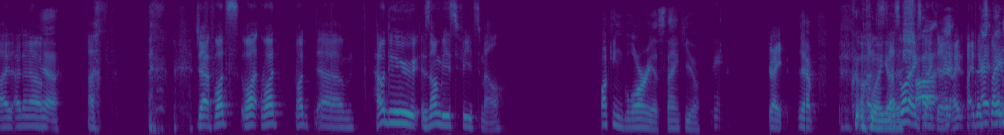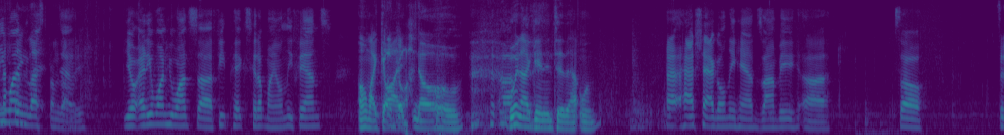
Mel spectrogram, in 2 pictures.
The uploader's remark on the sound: We are aware of the quiet audio and working to resolve this ASAP.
